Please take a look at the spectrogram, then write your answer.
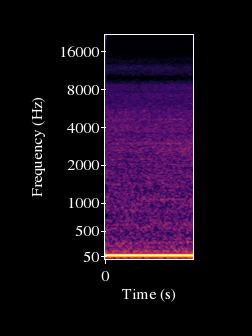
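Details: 1966 Ford Thunderbird, 390 big-block V8, revived after sitting a year, distributor worn and wobbling: deep, constant low hum without rhythmic tapping or stumbling. V8 runs evenly at idle; normal running.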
